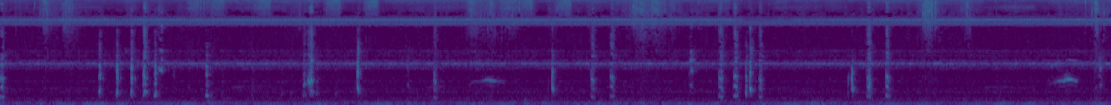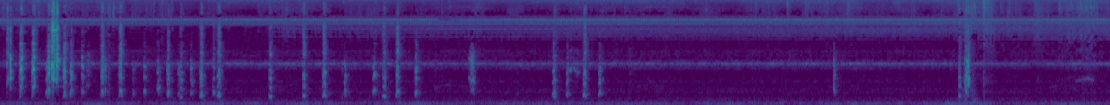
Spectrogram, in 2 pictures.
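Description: Serama bantam chickens pecking and scratching at food and gravel: scattered sharp tapping clicks, with a louder quick flurry about fifteen seconds in. A few soft clucks come in between.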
